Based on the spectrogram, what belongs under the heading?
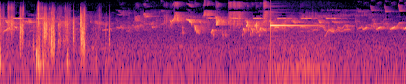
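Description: Birds chirping and twittering in many short calls, with one louder held whistle about five seconds in.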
